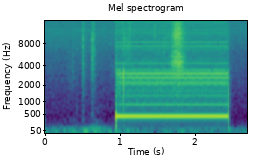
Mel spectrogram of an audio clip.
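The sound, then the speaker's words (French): A telephone call is placed and one loud, steady ringing tone sounds. The mid-pitched tone is held for about a second and a half, with faint background noise before it and near silence after. “Bon, on y va, on appelle. Allons-y. Allez, on appelle grâce au numéro que vous nous avez envoyé toute la soirée sur le mail de Toff.”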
